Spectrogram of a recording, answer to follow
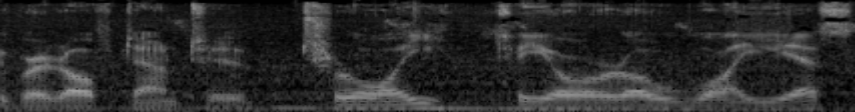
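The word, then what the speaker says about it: Troyes: off down to troy t-r-o-y-s i think it's pronounced troy and we'll probably get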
